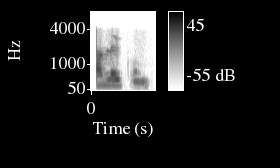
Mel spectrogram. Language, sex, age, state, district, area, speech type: Kashmiri, female, 18-30, Jammu and Kashmir, Budgam, rural, conversation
